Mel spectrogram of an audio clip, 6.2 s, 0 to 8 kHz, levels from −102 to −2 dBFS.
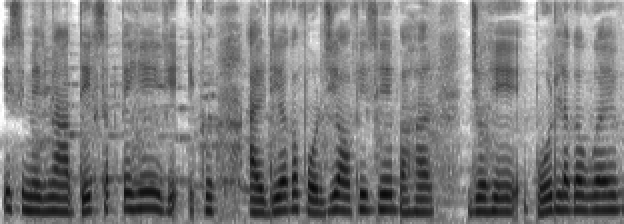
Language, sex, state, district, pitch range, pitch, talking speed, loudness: Hindi, female, Madhya Pradesh, Bhopal, 175-205 Hz, 190 Hz, 210 wpm, -15 LUFS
